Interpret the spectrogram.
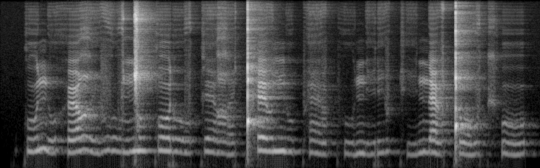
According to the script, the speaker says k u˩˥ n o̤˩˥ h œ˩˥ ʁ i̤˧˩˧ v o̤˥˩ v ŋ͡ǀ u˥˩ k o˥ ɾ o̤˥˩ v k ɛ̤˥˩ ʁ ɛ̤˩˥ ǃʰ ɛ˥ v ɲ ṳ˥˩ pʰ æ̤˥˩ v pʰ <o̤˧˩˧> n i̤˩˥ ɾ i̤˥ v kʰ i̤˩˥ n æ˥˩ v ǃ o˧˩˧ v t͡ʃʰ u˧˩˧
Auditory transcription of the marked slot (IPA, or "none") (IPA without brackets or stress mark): ṳ˧˩˧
